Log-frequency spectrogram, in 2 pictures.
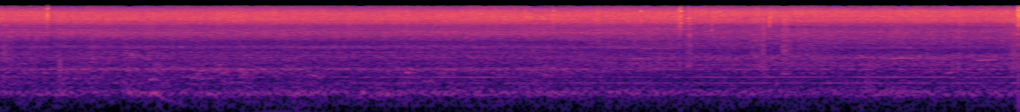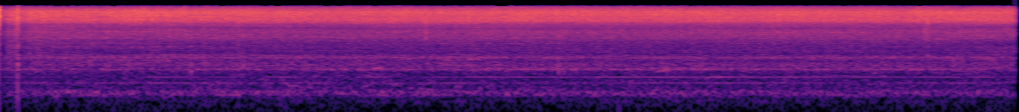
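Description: Steady mechanical hum and hiss of trains standing at a station platform, a steam locomotive in steam beside an idling diesel unit, with one brief click about ten seconds in.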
